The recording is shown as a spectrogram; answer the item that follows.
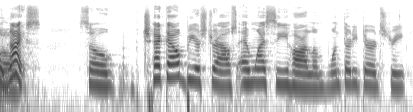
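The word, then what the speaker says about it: Bierstrasse: 133rd and 12th is spelled in a German fashion. It's B-I-E-R S-T-R-A-S-S-E. – Beer Strauss. – Beer Strauss.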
